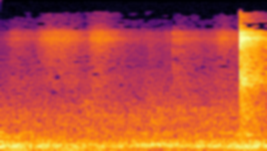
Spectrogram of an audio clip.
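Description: A single sharp click near the end, over faint room noise.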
